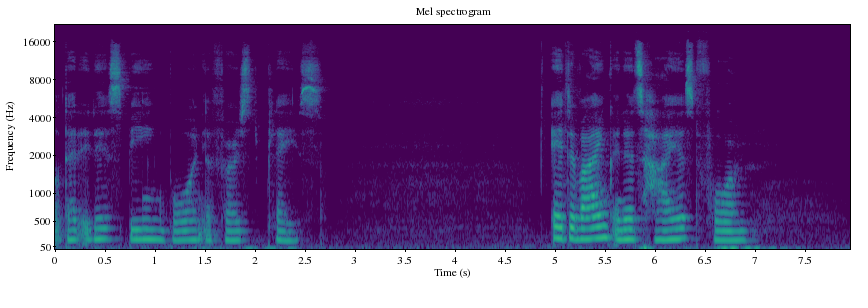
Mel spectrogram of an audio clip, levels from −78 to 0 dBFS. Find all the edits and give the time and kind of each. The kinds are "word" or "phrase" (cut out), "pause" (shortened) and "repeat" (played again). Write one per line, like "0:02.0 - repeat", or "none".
0:01.5 - word
0:05.1 - word
0:05.6 - word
